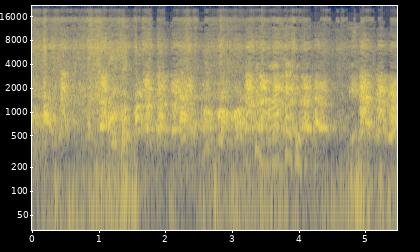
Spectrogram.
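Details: Several dogs fighting, a dense, continuous tangle of overlapping snarls, growls, yelps and barks with no pauses, harsh and noisy throughout.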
